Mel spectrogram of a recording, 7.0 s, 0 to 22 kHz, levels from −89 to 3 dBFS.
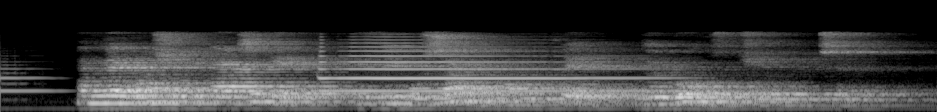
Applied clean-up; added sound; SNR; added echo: none; Trumpet; 8 dB; reverberation time 2.2 s.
